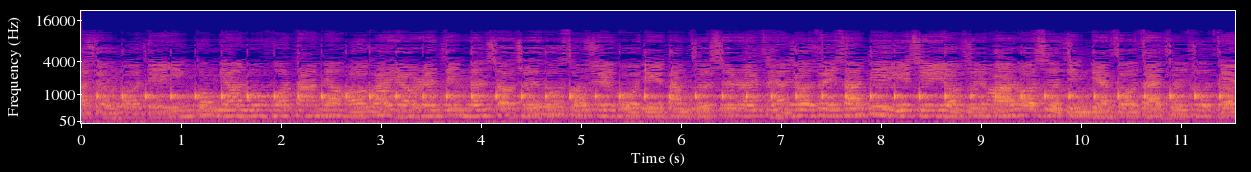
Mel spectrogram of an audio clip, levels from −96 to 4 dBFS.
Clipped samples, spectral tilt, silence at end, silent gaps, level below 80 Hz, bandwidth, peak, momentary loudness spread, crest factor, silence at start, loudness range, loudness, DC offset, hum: under 0.1%; -4.5 dB/octave; 0 s; none; -52 dBFS; 12.5 kHz; -6 dBFS; 3 LU; 18 dB; 0 s; 1 LU; -25 LUFS; under 0.1%; none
